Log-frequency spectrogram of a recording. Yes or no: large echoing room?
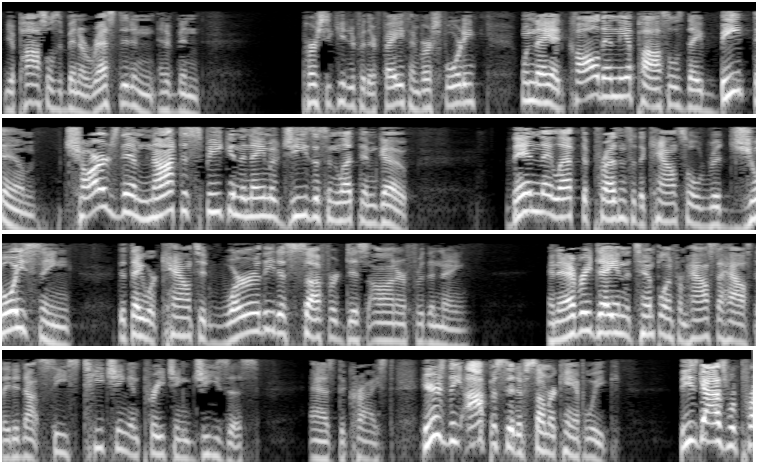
yes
